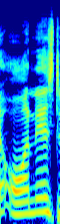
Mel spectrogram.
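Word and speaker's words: honest: बाबू यहाँ पे उच्चारण है ऑनेस्ट लिखा हुआ है, ये इसका जब उच्चारण करिएगा तो यहाँ पर आप देख रहे हैं कि ऑनेस्ट होता है, ऑनेस्ट, ठीक है। अर्थात यहाँ पे देखिए अ का उच्चारण हो रहा है, और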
